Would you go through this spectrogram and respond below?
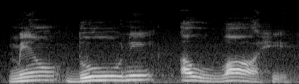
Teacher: من میں نون ساکن اس کے بعد دال آ رہا ہے، حرف اخفا ہے، تو نون ساکن کو اخفا کے ساتھ پڑھیں گے. ناک میں آواز لے جا کر گنگنانا اسے اخفا کہتے ہیں.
